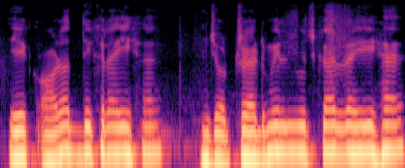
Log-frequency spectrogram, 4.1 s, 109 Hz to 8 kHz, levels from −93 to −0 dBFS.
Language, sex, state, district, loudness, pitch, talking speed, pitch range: Hindi, male, Bihar, Patna, -14 LUFS, 155 Hz, 165 wpm, 140-160 Hz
